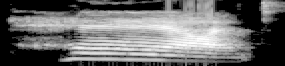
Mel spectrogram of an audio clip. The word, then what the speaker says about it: can't: So, to fix this mistake, we are not going to keep that closed mouth for that sound. It's not going to be relaxed and open. It is going to be tenser and wider. Can't and count.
